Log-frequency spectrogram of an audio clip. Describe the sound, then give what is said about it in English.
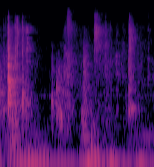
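A door to a podcasting studio is shut, with a few muffled knocks and shuffling bumps spread over a couple of seconds against a low background rumble, and no one speaking. “And I forgot I need to go close a door.”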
